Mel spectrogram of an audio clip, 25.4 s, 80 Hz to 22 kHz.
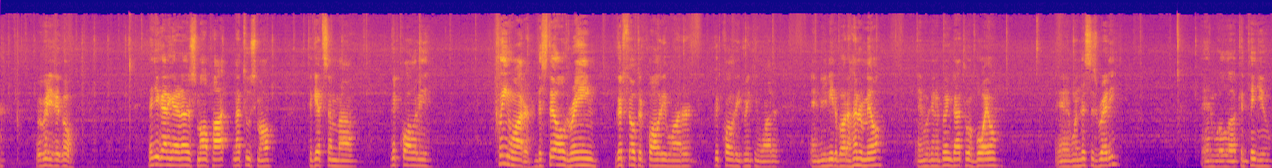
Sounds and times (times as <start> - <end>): Speech: 0.7 - 1.6, 3.0 - 5.5, 6.2 - 7.2, 7.8 - 8.7, 9.9 - 15.6, 16.2 - 17.7, 18.3 - 20.1, 21.1 - 22.4, 24.0 - 25.4.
